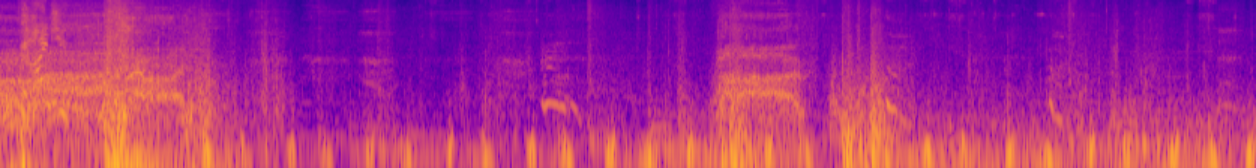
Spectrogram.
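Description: Blades clash and swish in a fight.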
